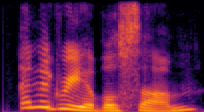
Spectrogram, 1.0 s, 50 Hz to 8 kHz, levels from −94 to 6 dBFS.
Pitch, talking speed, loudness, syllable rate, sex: 240 Hz, 175 wpm, -14 LUFS, 5.9 syllables/s, female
